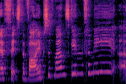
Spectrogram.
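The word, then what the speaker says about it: Måneskin: She pronounces it Manskin, but I thought it was Mainskin, but I don't know because I don't watch Eurovision.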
